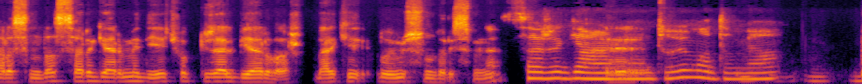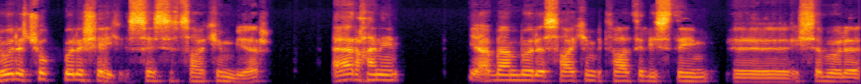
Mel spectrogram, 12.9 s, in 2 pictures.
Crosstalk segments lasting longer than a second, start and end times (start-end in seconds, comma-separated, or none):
none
